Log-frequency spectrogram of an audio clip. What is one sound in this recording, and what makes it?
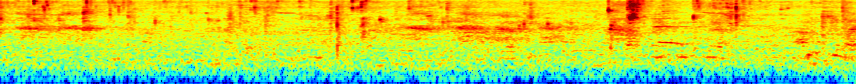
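A man chews food noisily with his mouth close by.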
